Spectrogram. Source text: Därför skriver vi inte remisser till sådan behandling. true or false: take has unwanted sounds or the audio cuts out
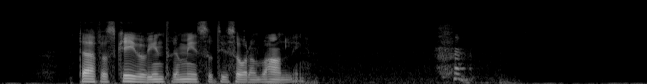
true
